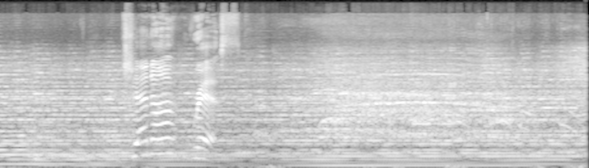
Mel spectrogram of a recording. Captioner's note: audience cheering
